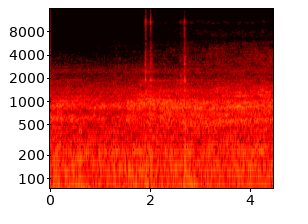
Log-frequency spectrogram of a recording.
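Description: Steady low rumble of a car driving in traffic, heard from inside the car, with three faint clicks about two seconds in.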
